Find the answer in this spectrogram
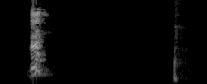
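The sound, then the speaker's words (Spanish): Two short, sharp dog barks about a second and a half apart, with silence between them and no voices, sounding somewhat distant in the background. “Y los perros atrás se oyeron así.”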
